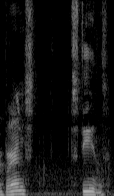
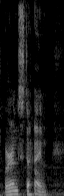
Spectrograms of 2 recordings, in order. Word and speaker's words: Bernstein: Stein took the hard I pronunciation of EI in his last name, Elmer.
